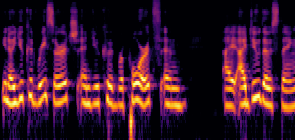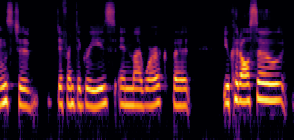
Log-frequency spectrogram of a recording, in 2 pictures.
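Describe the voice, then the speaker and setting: A woman's voice: mid-range voice, fairly even intonation, a little slow, darkish tone. A woman guest author giving informal, candid interview answers in a wry, self-deprecating way, speaking from home on a video call.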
